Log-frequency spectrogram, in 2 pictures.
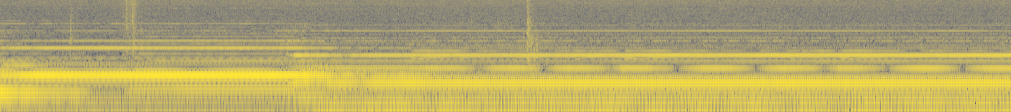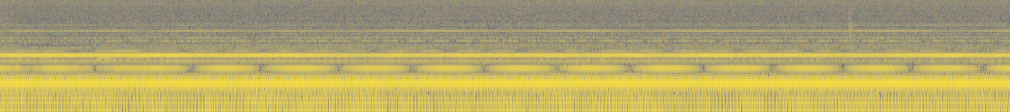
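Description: Pipe organ playing a slow, quiet piece. About two seconds in it moves onto a long held final chord over a low pedal note, one note of the chord wavering slowly and regularly.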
